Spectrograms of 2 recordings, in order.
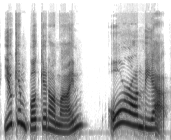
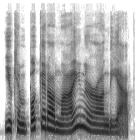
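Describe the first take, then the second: First: There is a pause between 'online' and 'or'. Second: 'Online' links straight into 'or' without pausing.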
